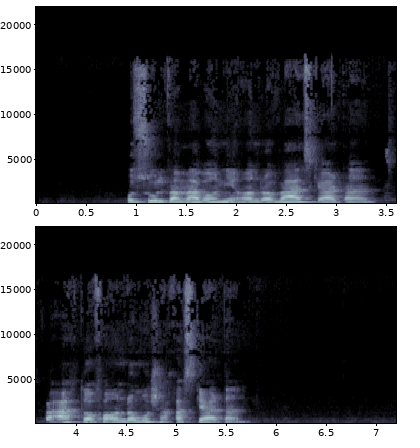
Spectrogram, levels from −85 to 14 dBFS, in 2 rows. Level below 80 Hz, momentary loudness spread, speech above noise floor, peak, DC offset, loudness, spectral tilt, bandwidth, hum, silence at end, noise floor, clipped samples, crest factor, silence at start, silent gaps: -60 dBFS; 9 LU; 49 dB; -4 dBFS; under 0.1%; -21 LUFS; -6 dB/octave; 17 kHz; none; 1.5 s; -69 dBFS; under 0.1%; 18 dB; 0.9 s; none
